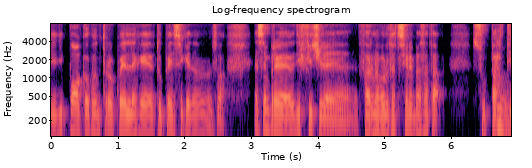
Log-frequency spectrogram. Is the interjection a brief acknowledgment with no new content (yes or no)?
no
